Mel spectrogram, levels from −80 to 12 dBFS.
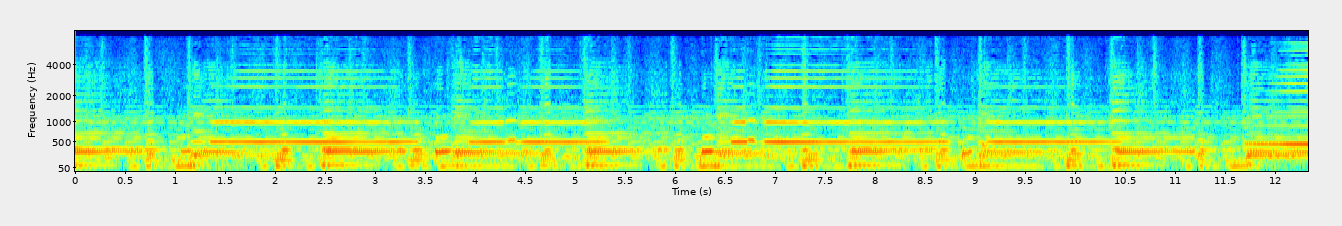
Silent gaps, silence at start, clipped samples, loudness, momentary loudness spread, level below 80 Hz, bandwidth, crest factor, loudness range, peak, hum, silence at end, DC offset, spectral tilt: none; 0 s; under 0.1%; -14 LUFS; 6 LU; -24 dBFS; 7.4 kHz; 14 dB; 2 LU; 0 dBFS; none; 0 s; under 0.1%; -7 dB/octave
